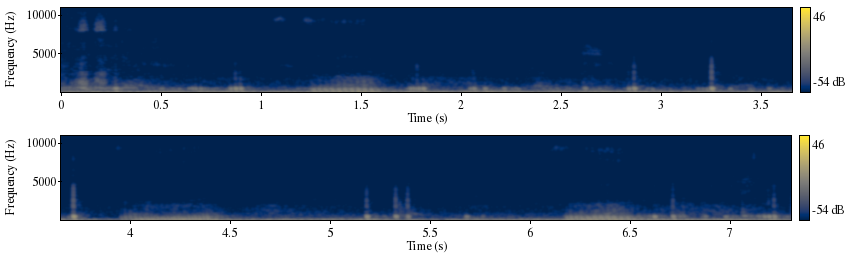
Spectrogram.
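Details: A sleeping dog snores gently: soft, low, rumbling breaths recurring about every two and a half seconds over quiet room noise. Snoring.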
